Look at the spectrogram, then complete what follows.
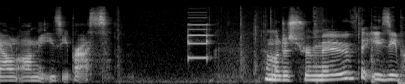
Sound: machine beeps

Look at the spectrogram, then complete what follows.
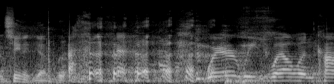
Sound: laughing

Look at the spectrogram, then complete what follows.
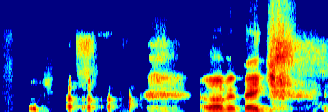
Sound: laughs

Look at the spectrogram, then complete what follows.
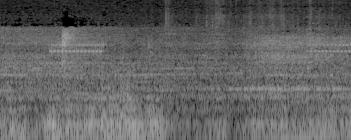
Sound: ringing

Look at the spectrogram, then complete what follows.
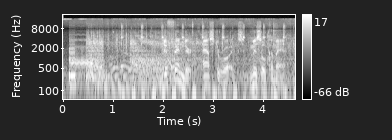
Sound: digital beeps

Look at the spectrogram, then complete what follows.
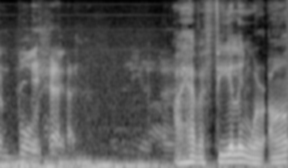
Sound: laughs

